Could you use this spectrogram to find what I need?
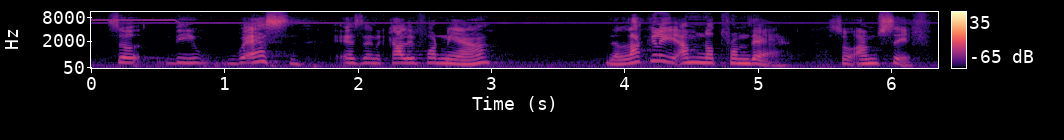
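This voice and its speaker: At a moderate pace, a woman speaks with a fairly high pitch and lively intonation. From Indonesia. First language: Indonesian. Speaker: university biology professor. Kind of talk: lecture.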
